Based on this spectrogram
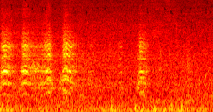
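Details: King penguin at an aquarium in Japan, adult and chick calls compared: loud, honking, harmonic bursts, several in quick succession in the first second, then another blast after a pause, over low background hum.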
